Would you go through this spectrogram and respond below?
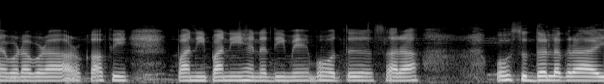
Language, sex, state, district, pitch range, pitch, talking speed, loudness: Hindi, female, Bihar, Saharsa, 175-185 Hz, 180 Hz, 170 wpm, -15 LUFS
